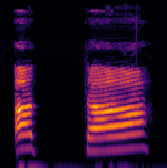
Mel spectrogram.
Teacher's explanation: تا ادا کیږي هر کله چې د ژبې سر د لوړې زامې د مخ د دوو غاښو او بیخو ته ورړو، دلته تا ادا کیږي.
